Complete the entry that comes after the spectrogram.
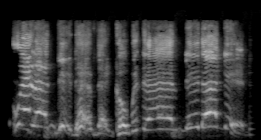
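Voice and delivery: put-on old prospector voice. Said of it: "just did it that way".

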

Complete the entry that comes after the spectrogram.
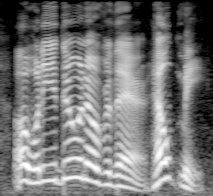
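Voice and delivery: put-on calling out voice. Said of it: "So I act like I'm".

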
